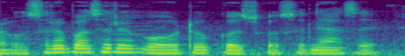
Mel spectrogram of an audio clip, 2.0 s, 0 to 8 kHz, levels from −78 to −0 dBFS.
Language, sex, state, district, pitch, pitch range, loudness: Assamese, male, Assam, Kamrup Metropolitan, 115 Hz, 110-140 Hz, -15 LUFS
